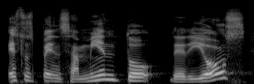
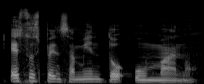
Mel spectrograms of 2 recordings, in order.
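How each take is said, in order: First: "Dios" lifted in a slow rise; contrast, divine side. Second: "humano" dropped low and soft; falling, quieter close on "humano"; contrast, human side. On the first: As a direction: swing the pitch up on "Dios". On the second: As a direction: let "humano" sink at the end. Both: Shown as a demonstration. Contrast divine and human thought.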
